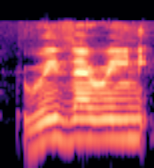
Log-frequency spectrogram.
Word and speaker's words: riverine: it comes to the riverine areas and areas difficult to reach, like the Dwarf Island in the Afram riverine Place. areas. The riverine areas. Riverine. Yes. That's the pronunciation.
